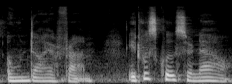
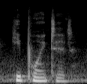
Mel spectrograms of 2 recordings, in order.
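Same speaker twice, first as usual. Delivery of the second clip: usual speaking voice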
